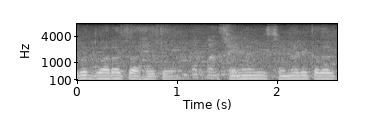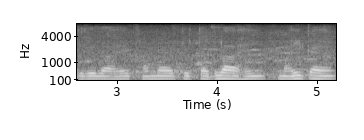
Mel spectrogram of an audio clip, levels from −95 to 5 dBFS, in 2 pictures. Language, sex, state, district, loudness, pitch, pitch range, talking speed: Marathi, male, Maharashtra, Mumbai Suburban, -17 LUFS, 145 Hz, 135-155 Hz, 150 wpm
